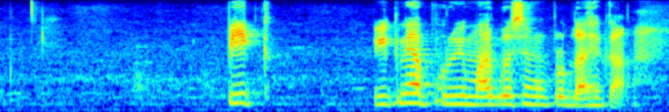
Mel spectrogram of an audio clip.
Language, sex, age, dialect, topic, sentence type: Marathi, male, 25-30, Northern Konkan, agriculture, question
